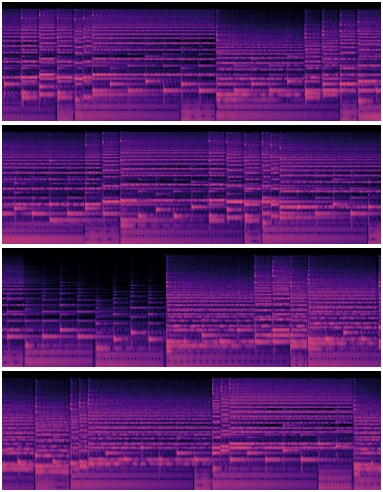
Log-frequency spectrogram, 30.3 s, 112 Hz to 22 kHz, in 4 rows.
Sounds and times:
Music: 0.0 - 30.3.

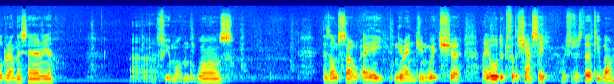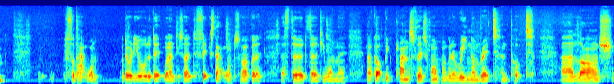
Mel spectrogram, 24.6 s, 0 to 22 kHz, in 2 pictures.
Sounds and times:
Speech: 0.0 - 1.2, 2.6 - 4.8, 6.4 - 12.4, 13.1 - 24.5.

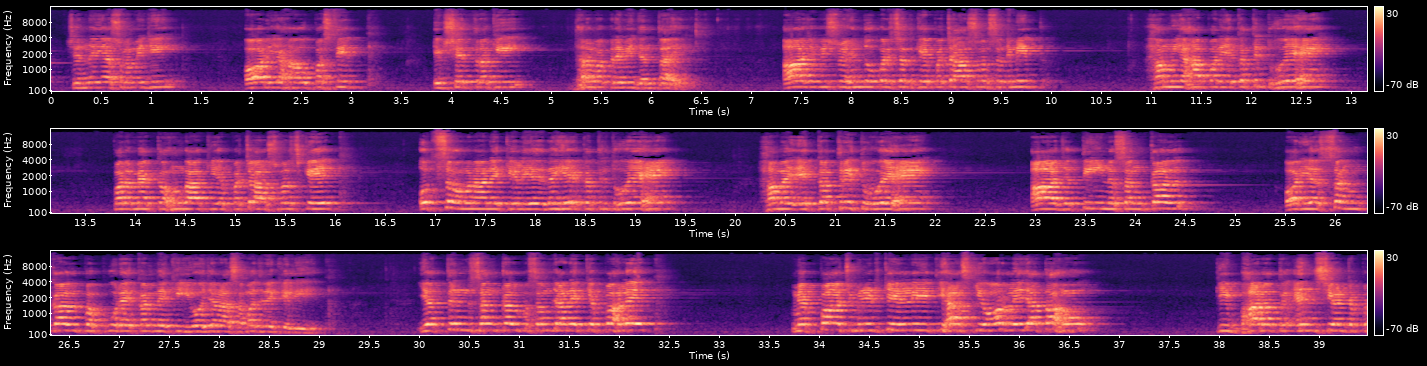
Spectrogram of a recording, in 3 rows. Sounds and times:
Male speech, man speaking: 0.0 - 1.3, 2.0 - 6.5, 7.4 - 10.0, 11.0 - 12.9, 13.8 - 16.3, 16.9 - 19.6, 20.3 - 22.1, 23.0 - 24.7, 25.5 - 29.2, 30.0 - 32.6, 33.8 - 36.9, 38.0 - 39.4
Narration, monologue: 0.0 - 39.4.

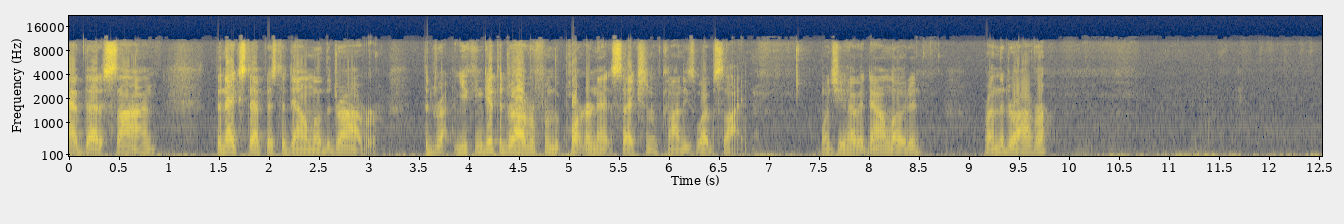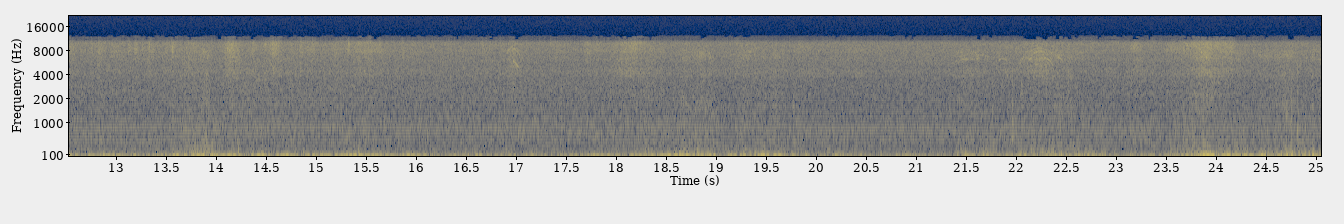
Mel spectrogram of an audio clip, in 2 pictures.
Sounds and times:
Speech: 0.0 - 0.9, 1.5 - 6.8, 7.5 - 8.6, 9.2 - 9.9.

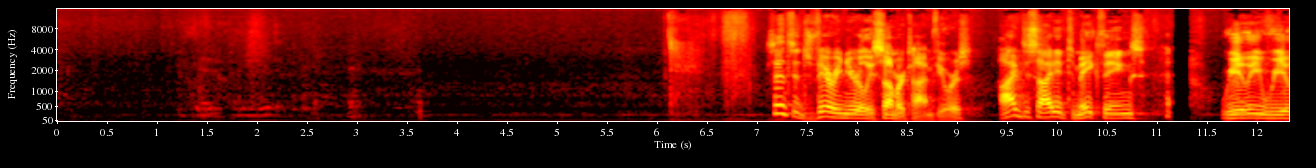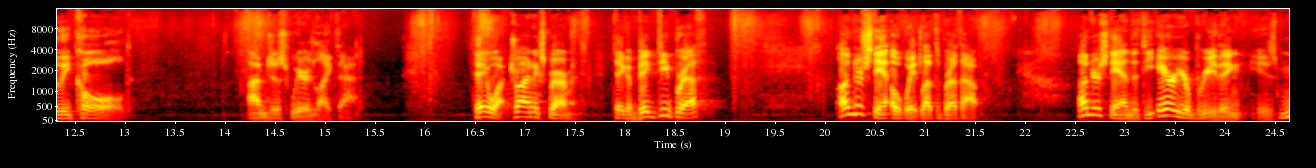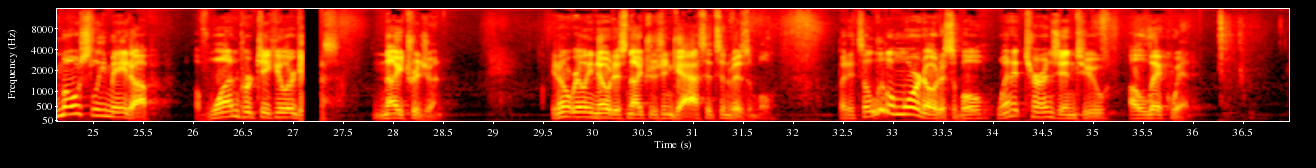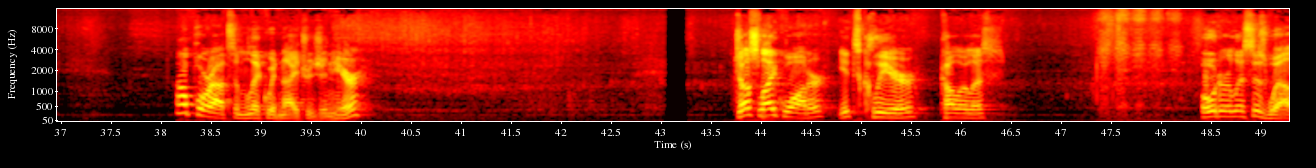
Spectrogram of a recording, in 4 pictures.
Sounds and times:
Speech: 7.1 - 11.0, 11.7 - 13.1, 14.2 - 15.4, 16.5 - 18.9, 20.1 - 21.6, 22.5 - 28.6, 29.6 - 31.8, 32.5 - 36.1, 38.2 - 40.1, 43.8 - 46.5, 48.4 - 49.2.

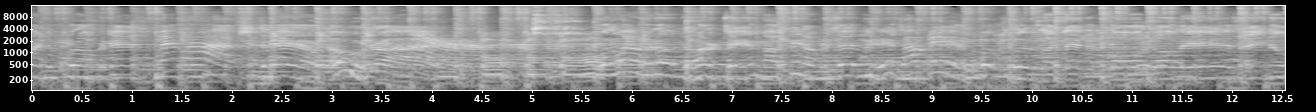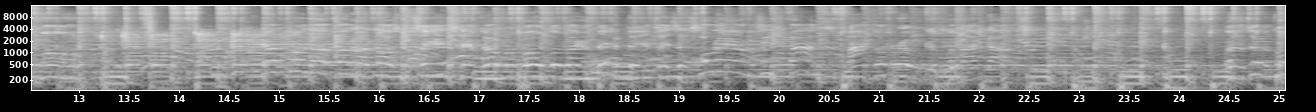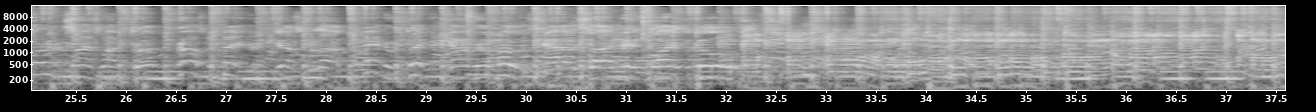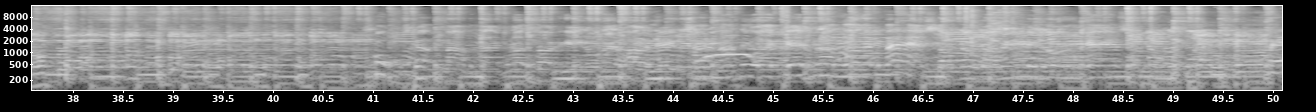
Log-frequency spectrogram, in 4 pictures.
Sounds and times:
Male singing: 0.0 - 4.0, 5.6 - 13.1, 14.8 - 22.5, 24.5 - 32.2, 41.1 - 50.0
Music: 0.0 - 50.0.

